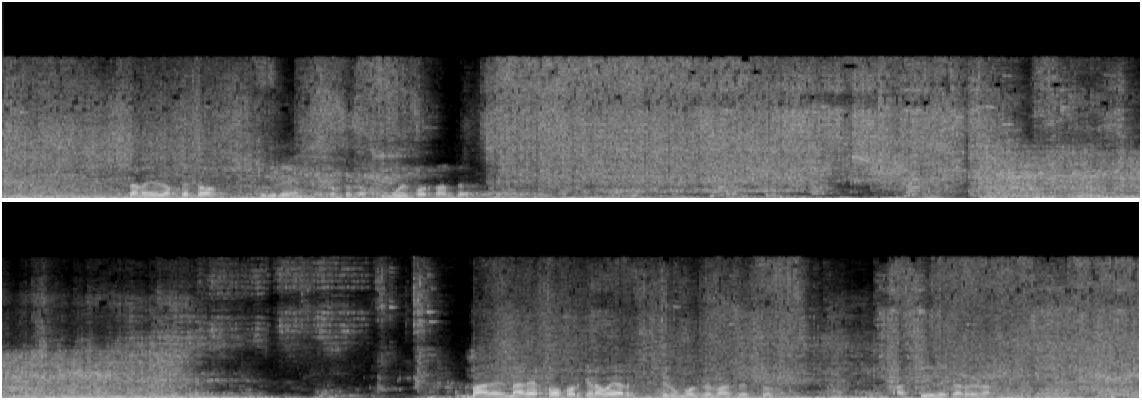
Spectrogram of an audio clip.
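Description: Heavy creatures growl and screech.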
